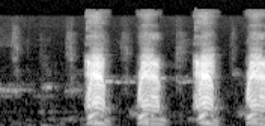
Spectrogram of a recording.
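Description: A man imitating a goose, giving three short nasal honks about half a second apart.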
